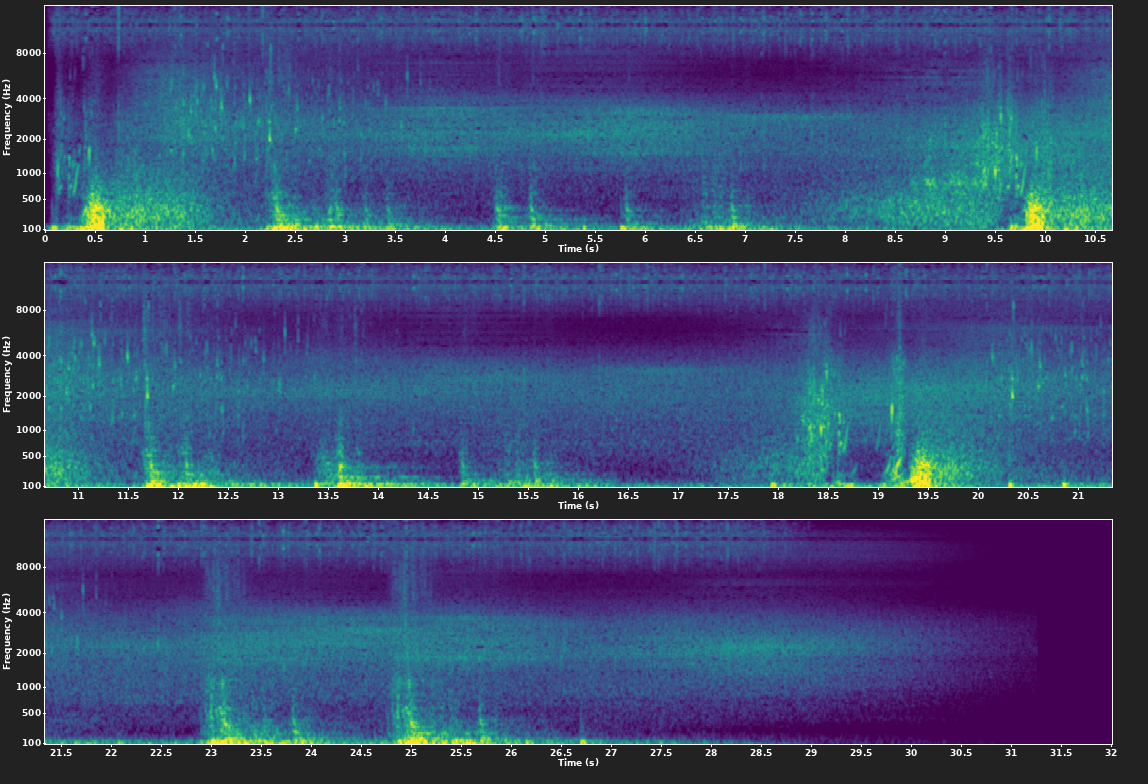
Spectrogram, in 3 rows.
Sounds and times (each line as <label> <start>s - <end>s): jellyfish swims in the sea 0.0s - 30.2s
